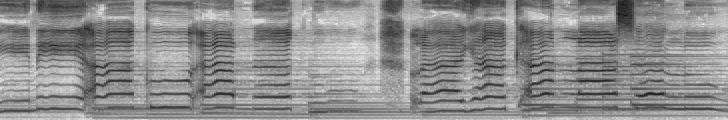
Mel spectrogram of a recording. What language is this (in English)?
Indonesian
